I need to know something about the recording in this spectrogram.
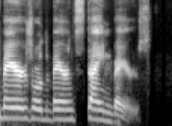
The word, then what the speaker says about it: Berenstain: berenstein bears or the berenstain bears we all grew up knowing that it was berenstein spelt with an e-i-n yes now now they're saying no that's not true it's baron stain spelled a-i-n right um ed mcmahon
